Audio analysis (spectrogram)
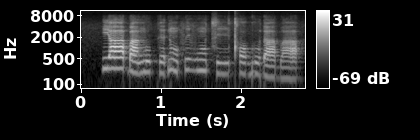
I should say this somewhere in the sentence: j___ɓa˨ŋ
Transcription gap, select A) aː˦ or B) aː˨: A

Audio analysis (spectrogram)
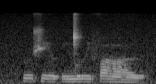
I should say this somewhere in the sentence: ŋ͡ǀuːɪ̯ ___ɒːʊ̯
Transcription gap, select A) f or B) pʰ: A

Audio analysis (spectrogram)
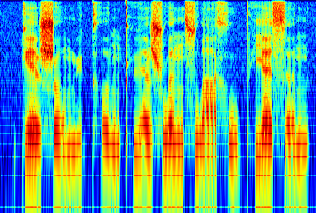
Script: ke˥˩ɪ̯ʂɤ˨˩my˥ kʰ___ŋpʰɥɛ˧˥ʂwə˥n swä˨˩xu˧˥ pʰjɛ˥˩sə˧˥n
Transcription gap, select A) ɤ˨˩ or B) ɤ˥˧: A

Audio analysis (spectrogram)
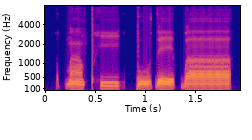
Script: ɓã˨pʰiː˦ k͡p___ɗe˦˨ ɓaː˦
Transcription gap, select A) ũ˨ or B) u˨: B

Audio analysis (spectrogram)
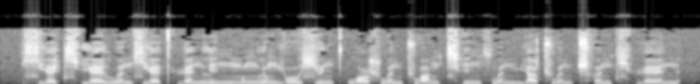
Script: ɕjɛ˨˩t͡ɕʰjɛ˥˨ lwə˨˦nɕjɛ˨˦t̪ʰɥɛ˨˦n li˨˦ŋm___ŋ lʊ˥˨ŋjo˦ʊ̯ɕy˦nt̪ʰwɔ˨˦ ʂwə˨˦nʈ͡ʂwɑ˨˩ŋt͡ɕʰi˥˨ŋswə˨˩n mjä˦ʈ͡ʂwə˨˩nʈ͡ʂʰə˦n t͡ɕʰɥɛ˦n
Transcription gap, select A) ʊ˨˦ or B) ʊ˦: B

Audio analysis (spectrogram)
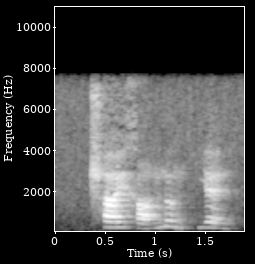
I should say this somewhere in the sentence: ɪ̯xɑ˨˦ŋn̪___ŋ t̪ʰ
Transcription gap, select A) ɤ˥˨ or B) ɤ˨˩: A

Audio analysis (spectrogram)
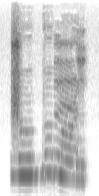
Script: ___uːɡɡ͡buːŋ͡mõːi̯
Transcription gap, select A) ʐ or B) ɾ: A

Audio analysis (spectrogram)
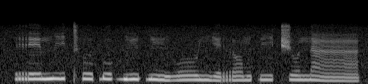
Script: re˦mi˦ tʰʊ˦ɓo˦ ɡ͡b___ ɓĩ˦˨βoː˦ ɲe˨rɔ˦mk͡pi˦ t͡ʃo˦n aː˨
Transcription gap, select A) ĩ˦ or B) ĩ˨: A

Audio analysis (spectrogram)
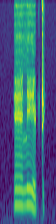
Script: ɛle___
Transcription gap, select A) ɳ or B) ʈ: B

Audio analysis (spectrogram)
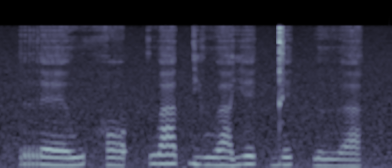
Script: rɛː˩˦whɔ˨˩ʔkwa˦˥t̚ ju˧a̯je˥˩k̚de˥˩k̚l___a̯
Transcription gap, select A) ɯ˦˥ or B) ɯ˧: B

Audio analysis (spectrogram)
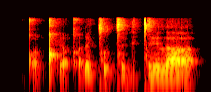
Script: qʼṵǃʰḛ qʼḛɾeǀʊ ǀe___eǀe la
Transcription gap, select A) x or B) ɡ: B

